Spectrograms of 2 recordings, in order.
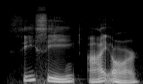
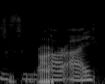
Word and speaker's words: CCRI: And last thing before we get out of here, so the CCIR, did I say it right? Yes. CCRI.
